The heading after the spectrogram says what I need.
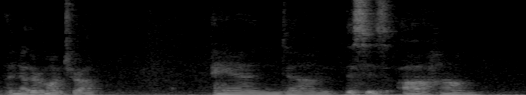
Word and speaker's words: aham: So with your eyes closed, and don't worry about the pronunciation, it's A-H-U-M, aham. So let's say that together, aham.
